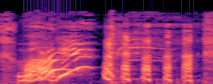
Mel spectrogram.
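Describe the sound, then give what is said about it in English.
A Japanese Spitz reacting to opera singing, giving one long wavering whine that rises in pitch, then a quick run of short, sharp yips, loud and close. “Spitz Jiro, listening to Sab and opera singer, particularly the high notes cracking me up, thinks Sabrina is most interesting. The dog has a look on its face”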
